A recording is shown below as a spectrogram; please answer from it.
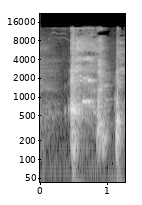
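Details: Grandfather with emphysema after about 35 years of smoking gives two deep, harsh coughs, a chronic deep cough.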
